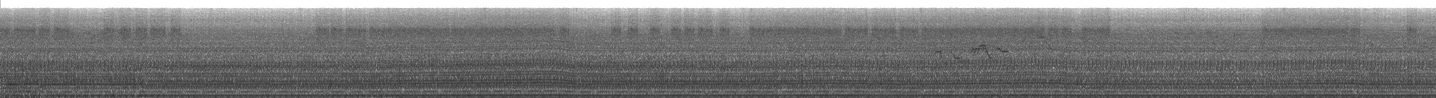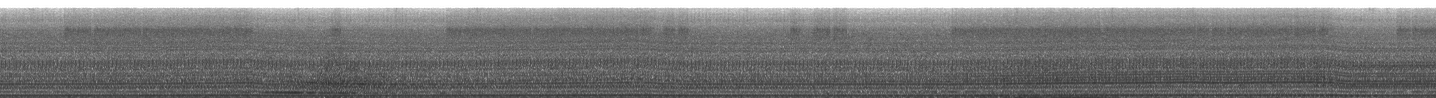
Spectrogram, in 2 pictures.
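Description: A string trimmer engine whines steadily, rising and falling in pitch.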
